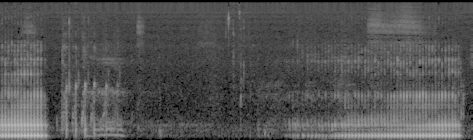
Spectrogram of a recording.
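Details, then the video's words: Olde English Bulldogge snoring in a humanlike way: deep, droning rattle at the start, a brief quieter gap with faint rustling, then a long steady vibrating snore that stops abruptly. "Olde English Bulldog Snores like a Man"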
